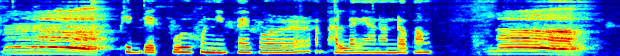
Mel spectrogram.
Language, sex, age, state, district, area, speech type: Assamese, female, 18-30, Assam, Lakhimpur, rural, spontaneous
